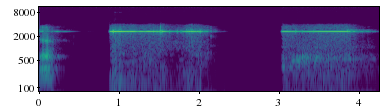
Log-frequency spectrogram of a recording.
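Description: A steady, high-pitched electronic tone, like a beep, heard in two stretches of a little over a second each, about a second in and again about three seconds in, with a short word at the very start.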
